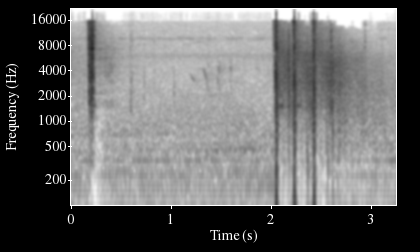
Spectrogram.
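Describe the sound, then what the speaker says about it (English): A .22 LR rifle, an AR-15 fitted with a CMMG .22 conversion adapter, fires one shot followed by three quick sharp shots about two seconds later, crisp and fairly close, outdoors with no talking. "you're ready to start shooting 22 LR out of your AR-15."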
